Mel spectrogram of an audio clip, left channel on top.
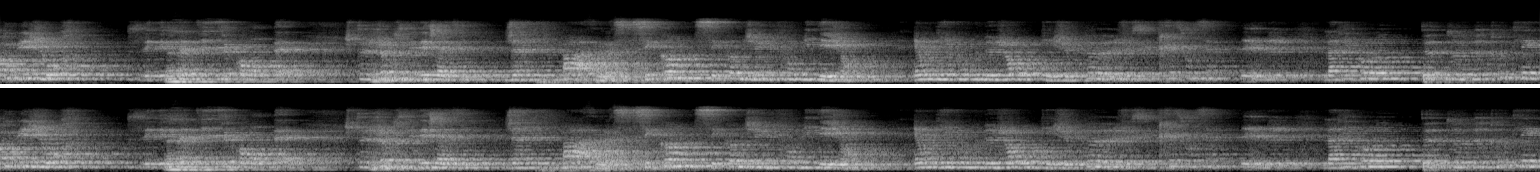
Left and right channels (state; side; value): normal; both; correlation 0.60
